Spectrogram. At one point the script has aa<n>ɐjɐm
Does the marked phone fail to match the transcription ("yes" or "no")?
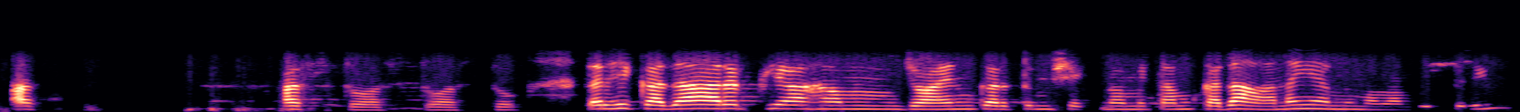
no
